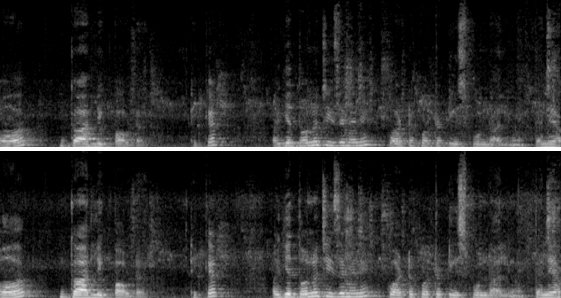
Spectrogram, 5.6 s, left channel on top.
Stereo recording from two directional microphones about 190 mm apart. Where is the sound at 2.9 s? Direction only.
50° right (ahead or behind).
